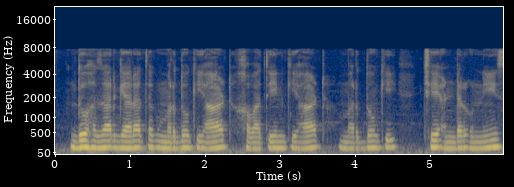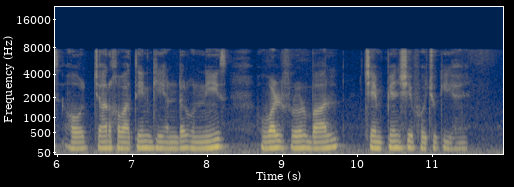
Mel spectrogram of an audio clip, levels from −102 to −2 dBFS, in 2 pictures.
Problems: background sounds at intervals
